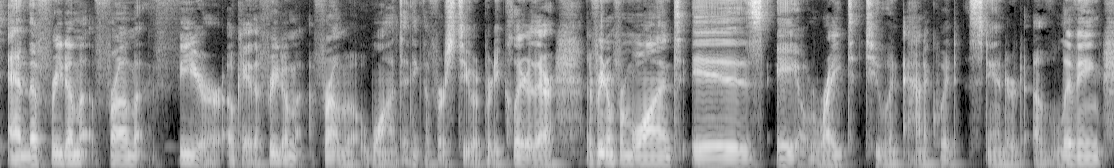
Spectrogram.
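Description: Man, podcast host, low husky voice, lively intonation, casual, jokey, rambling. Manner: jokey, self-amused, rambling asides. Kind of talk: casual solo podcast talk about the day's events.

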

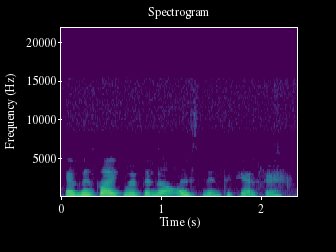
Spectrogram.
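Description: A woman's voice: high voice, sing-song, normal speed, dry recording, phone-quality sound, pitched above the performer's own voice. A woman playing a polite, evasive young sitcom newlywed wife with a prim, earnest way of talking. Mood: unsure.

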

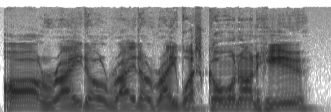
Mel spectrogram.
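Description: A man voicing a big, self-important, slow-witted police sergeant in a storybook, with a ponderous, officious manner. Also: mid-range voice, sharp tone, smooth, no echo, clean studio sound, lightly acted. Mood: officious, pleased.

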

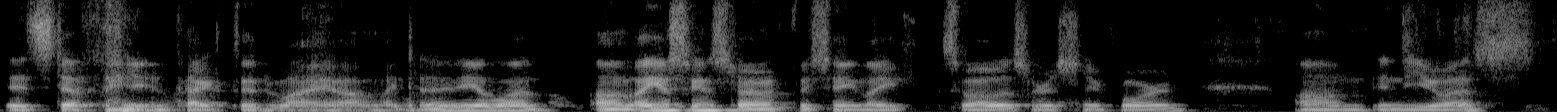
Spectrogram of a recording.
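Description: A man's voice: sits low, fairly quick, darkish tone. A young man as an interview guest, talking casually and hesitantly with many fillers and restarts.

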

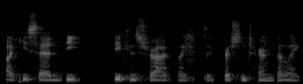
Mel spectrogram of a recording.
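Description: Very bright-voiced man, thoughtful guest. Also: on the low side, little pitch movement, fast. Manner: hesitant, thoughtful. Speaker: podcast guest. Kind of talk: casual conversation.

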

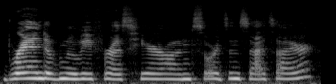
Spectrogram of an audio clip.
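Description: A woman co-hosting a casual movie review podcast, her voice a bit hoarse as she gets over being sick, often laughing as she talks. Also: high voice, level tone, a little slow. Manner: giggly, laughs while summarizing. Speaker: podcast co-host.

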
